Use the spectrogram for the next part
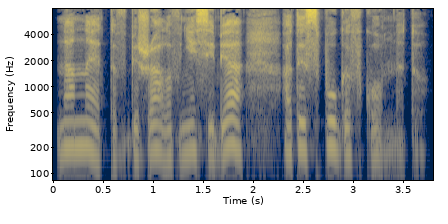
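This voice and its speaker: A woman narrating a classic novel as an audiobook in a measured, dramatic way. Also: lowish voice, fairly even intonation, darkish tone, breathy edge, no echo, clean studio sound. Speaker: audiobook reader.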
